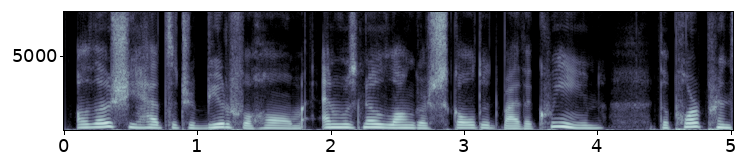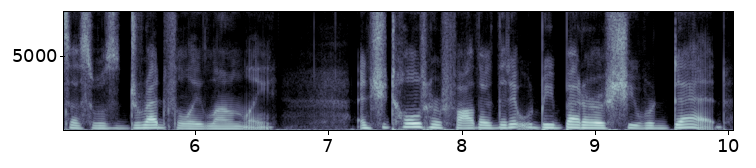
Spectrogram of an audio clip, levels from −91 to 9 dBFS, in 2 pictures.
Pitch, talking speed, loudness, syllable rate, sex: 180 Hz, 210 wpm, -17 LUFS, 5.5 syllables/s, female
